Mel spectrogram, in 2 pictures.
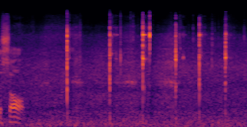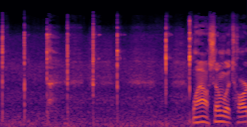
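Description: A small hammer taps sharply on rock.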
